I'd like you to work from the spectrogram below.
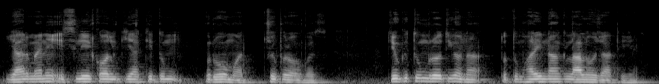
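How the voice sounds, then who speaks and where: A man's voice: mid-range voice, moderate pace, natural voice. A man voicing a tender, devoted young lover. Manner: soft and coaxing.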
